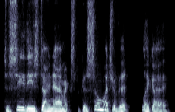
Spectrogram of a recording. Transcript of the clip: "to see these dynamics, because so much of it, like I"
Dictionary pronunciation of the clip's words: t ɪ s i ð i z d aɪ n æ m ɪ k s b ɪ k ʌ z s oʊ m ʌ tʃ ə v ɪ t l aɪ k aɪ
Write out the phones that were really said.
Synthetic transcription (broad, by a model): t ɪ s i ð i z d aɪ n æ m ɪ k s b ɪ k ʌ z s oʊ m ʌ tʃ ə v ɪ t l aɪ k aɪ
